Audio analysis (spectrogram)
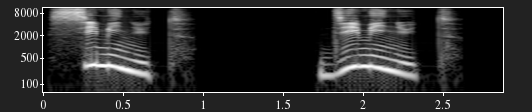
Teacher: Before a consonant sound, it is silent.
